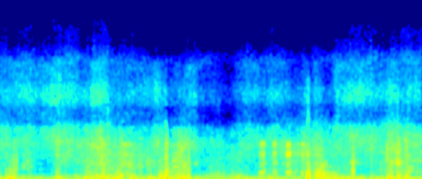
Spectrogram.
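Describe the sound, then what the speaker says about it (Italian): Choppy sea and rough waves roll in at the shore near a boat, buffeted by steady, loud wind gusting across the microphone. "c'è il mare un po' mosso"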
